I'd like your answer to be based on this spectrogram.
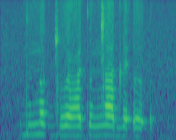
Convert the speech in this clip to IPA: dunɔ ɡ͡ǀo ʕɯt̪oŋ͡ǀad ɳɛʔɤʔ

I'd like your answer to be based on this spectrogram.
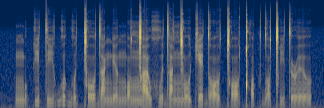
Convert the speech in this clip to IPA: ŋoki tiɡʷiɡʷi ǀodaŋeə̯ ŋɔ ŋ͡ǀaʊ̯xʷeda ŋ͡ǀoce dɔʊ̯ ǀɔǃʰɔkdɔǀi tɹɘʊ̯

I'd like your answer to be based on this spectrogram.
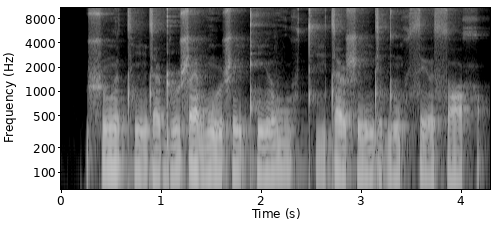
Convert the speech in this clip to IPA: ʂũə̯tʰĩ dæɖuʂæ vũʂĩ kʰĩə̯vux tʰidæə̯ ʂĩde dũxseə̯ sɒx

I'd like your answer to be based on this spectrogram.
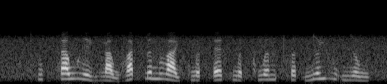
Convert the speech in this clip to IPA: t̪ʰu˨˩k̚sa˧wɣe˧˩j ŋa˧˩wva˦˥k̚ ɗə˧nva˧˩jkwə˨˩t̚ ʔɛ˧kwə˨˩t̚kwə˧n t̪ʰə˨˩t̚ɲə˧jvṵ˧˨ɲə˨˩w

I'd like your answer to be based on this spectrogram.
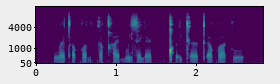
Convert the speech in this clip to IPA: wɜtʼɜ qʷɘɡə kəqʰəj ɓujzɛjɛ | ǃʼə̰jkʼɜː kʼɘqʷɜː ku

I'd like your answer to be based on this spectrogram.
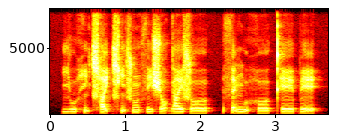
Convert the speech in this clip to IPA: ju˨ hĩ˦˨t͡ɕʰa̰˦˨ɪ̯ t͡ɕʰĩ˦˨sũ˦ θi˨ʃɔ˨ ɡa˦ɪ̯so˨ʊ̯ | θɛ̰˦˨ ŋṵ˦˨ho˨ʊ̯ kʰe˦ɪ̯pḛ˦˨

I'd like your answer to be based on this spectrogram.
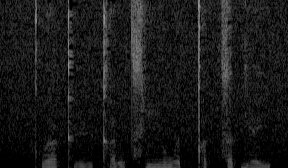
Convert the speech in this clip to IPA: kʷʰœː˧ kʰyː˨˧kʰɐ˨˧n t͡sʰiː˥wɵ˨˥t̚ pʰɐ˨˥k̚sɐ˥t̚je˥j

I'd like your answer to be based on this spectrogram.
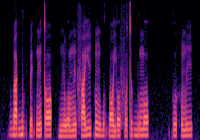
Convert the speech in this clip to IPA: ɡ͡ba˦ɡ͡bu˦˨ k͡pe˨k͡pĩ˨˦ tɔ˧ | bĩ˨wo˨mĩ˨ fa˨˦ ji˦kũ˧ ɡ͡bo˦k͡pɔ˧jo˧ fo˨tu˧ɡ͡bu˧mo˦ | ku˨ hũ˨mi˧

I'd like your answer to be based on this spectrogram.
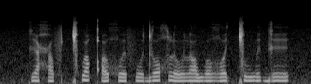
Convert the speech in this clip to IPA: ke˨ħɒ˨fǀʰu˦qʼu˨ χʷe˨ fo˨do˦χlo˨˦ lɒ˦wo˦ʁʷe˦ ǀu˦we˦˨ ɡe˦

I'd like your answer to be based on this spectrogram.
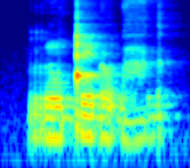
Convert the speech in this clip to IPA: rũǃẽɗɤɓa̤ɡ

